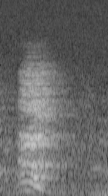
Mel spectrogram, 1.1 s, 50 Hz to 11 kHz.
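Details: A red deer stag in the 2023 rut in an autumn forest gives one brief, hoarse, groaning roar that falls in pitch and fades quickly against quiet background.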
